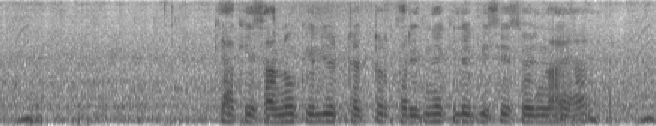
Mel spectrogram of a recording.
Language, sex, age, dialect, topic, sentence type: Hindi, male, 31-35, Kanauji Braj Bhasha, agriculture, statement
